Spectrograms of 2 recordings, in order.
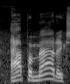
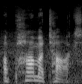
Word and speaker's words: Appomattox: And Appomattox is pronounced that way, not Appomattox, as I often hear it pronounced.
